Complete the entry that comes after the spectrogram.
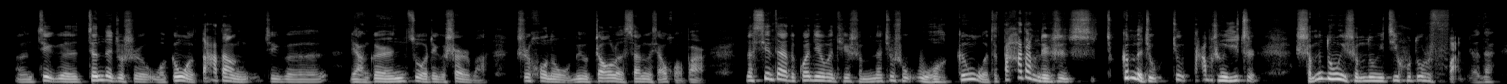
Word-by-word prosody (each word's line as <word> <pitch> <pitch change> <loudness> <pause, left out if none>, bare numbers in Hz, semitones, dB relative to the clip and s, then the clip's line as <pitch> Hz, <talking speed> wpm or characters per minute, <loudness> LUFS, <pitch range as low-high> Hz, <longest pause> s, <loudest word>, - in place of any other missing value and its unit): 嗯， 115 0 -8
这 170 +6 +4
个 130 -2 0
真 190 - +4
的 195 - +4
就 150 -3 -1
是 130 0 -4
我 115 -1 -6
跟 180 +10 +4
我 - - +3
搭 185 - -3
档 145 -10 +1 0.2
这 135 -6 -6
个 115 0 -7 0.2
2 115 -3 -3
个 140 - -1
人 135 +2 +3
做 150 -3 -1
这 130 - -3
个 115 - -6
事 - - -1
儿 115 - -1
吧， 95 -3 -15 0.3
之 165 - -3
后 155 0 -2
呢 125 -3 0
我 105 -4 -5
们 130 - -2
又 125 - -1
招 150 +4 +1
了 130 - +1
3 130 +5 -2
个 125 - -3
小 - - -4
伙 - - -12
伴 - - -6
儿。 - - -14 0.4
那 190 - 0
现 185 +8 +1
在 230 -3 +5
的 165 - -3
关 195 +3 +1
键 185 -1 +5
问 165 - +1
题 155 +2 -6
什 145 -3 -6
么 125 - -3
呢？ 145 - -1
就 185 - -5
是 165 - -5
我 120 -7 -2
跟 225 +4 +3
我 - - -1
的 - - -9
搭 - - -1
档 295 - +3
这 145 - +5
个 135 - -1
事 140 -2 0
事 130 - -3
就 - - -8
根 300 -1 +5
本 240 - +8
就 155 -2 0
就 215 - -3
达 195 +2 -7
不 210 - -5
成 190 -2 +4
一 170 +1 +3
致。 185 - -2 0.4
什 - - +1
么 265 - +2
东 250 -2 +8
西 - - +6
什 165 - 0
么 160 - +1
东 170 -1 +4
西 - - +4
几 155 +4 -3
乎 180 0 -4
都 190 - -1
是 170 - -3
反 125 - -6
着 95 - -16
的。 115 +3 -11
150 Hz, 330 characters per minute, -24 LUFS, 120-180 Hz, 0.4 s, 本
